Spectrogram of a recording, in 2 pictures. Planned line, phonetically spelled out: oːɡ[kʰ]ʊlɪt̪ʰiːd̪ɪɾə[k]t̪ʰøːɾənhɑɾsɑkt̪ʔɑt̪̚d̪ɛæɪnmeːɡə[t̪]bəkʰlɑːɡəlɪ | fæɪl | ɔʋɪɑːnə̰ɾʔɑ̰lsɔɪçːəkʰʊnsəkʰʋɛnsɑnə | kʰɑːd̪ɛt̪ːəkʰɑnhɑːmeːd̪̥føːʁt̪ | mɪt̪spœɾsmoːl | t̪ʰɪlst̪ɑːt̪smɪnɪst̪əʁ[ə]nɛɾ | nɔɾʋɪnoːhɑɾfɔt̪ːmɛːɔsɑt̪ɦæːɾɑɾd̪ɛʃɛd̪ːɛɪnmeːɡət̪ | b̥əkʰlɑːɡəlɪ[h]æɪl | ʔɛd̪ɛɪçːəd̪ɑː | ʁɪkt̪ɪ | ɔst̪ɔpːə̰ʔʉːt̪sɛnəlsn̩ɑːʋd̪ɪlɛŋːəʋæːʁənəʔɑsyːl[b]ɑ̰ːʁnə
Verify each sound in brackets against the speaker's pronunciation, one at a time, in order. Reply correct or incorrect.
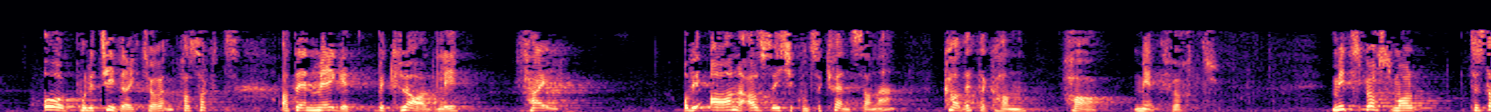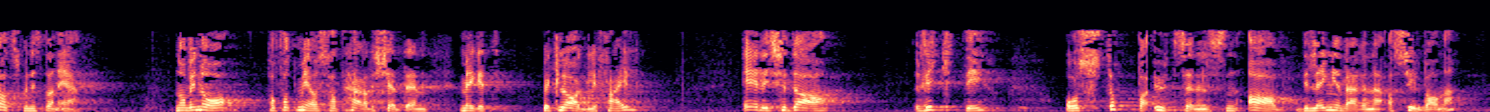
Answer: incorrect: pʰ, correct, correct, correct, incorrect: f, correct

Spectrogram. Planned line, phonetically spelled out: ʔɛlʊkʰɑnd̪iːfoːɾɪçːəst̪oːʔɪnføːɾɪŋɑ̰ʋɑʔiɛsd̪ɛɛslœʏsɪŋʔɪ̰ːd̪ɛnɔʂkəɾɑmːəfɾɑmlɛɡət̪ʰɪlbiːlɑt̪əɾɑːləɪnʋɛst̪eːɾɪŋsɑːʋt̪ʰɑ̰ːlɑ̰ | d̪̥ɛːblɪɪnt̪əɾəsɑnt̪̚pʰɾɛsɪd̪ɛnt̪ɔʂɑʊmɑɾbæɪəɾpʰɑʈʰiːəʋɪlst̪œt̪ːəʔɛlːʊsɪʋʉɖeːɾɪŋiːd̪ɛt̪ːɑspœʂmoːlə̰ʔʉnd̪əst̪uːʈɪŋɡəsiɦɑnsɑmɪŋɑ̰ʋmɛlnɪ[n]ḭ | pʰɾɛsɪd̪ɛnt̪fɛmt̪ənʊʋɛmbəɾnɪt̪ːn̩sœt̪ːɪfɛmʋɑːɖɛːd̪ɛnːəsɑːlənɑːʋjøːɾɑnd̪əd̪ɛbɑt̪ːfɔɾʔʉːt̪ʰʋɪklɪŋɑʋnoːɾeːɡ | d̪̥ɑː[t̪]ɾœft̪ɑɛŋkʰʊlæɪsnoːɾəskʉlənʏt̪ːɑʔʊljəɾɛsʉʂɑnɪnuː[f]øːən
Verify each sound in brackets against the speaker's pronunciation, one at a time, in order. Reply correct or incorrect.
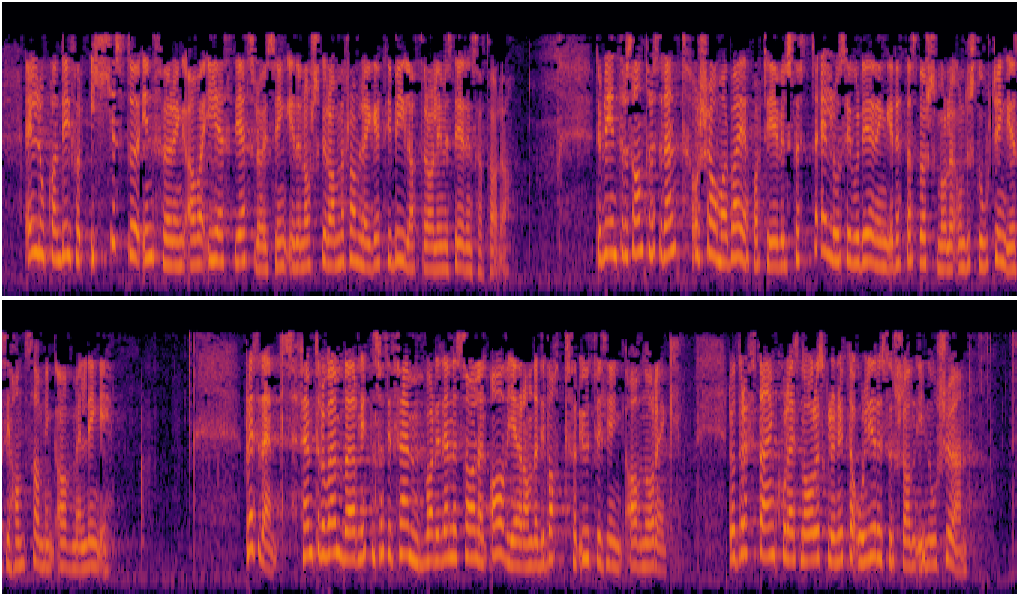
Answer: incorrect: ŋ, incorrect: d̪, incorrect: ʂ

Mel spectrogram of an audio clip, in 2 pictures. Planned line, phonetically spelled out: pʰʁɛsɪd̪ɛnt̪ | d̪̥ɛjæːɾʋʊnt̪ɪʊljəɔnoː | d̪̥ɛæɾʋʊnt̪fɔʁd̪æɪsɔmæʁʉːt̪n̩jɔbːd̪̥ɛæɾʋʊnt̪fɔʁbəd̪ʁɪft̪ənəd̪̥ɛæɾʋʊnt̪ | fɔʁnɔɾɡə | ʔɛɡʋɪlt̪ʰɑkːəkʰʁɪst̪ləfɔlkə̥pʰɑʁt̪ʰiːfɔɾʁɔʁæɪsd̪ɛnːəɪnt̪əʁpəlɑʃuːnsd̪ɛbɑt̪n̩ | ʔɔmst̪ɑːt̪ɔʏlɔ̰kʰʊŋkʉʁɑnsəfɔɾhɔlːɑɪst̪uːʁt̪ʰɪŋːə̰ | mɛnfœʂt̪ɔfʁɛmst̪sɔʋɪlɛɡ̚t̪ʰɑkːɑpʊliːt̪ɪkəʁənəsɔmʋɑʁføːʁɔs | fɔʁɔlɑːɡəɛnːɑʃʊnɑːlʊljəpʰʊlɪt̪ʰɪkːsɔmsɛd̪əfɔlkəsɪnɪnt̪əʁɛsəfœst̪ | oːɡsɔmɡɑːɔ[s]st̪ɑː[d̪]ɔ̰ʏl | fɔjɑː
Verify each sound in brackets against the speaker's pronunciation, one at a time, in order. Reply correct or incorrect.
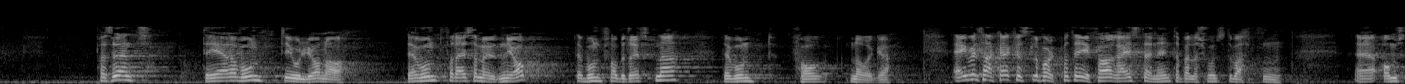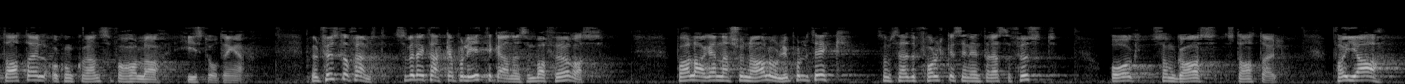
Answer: correct, incorrect: t̪

